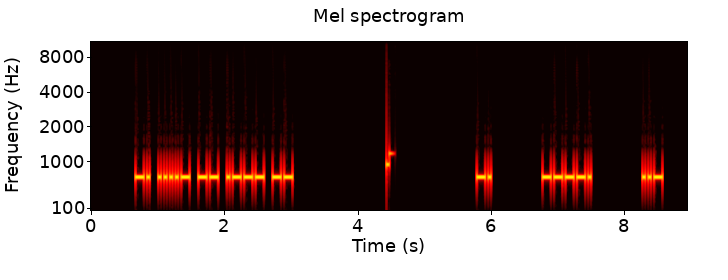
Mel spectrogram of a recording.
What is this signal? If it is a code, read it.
Morse code, heard as a keyed tone, about 28 wpm, spaced as for 17 wpm, 700 Hz. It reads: N4MJM N9U
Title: USA Call Signs - 6x Character Spacing - 28wpm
